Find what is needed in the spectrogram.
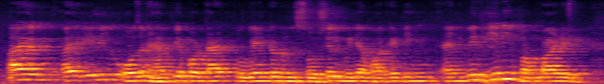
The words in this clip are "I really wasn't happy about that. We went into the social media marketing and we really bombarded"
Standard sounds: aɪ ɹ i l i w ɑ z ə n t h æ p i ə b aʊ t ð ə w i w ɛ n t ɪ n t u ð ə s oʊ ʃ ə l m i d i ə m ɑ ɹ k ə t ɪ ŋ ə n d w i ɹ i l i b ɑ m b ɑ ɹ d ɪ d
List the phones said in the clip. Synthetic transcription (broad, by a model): aɪ ɹ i l i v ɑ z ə n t h æ p i ə b aʊ t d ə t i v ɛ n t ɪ t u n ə s oʊ ʃ ə l m i d i ə m ɑ ɹ k ə t ɪ ŋ ə n d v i ɹ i l i b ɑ m b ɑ ɹ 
